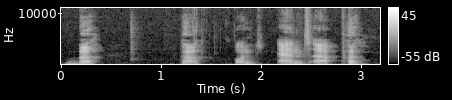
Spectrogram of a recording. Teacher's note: a distinction with stops that is a voiceless, a voiced, and a voiceless aspirated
